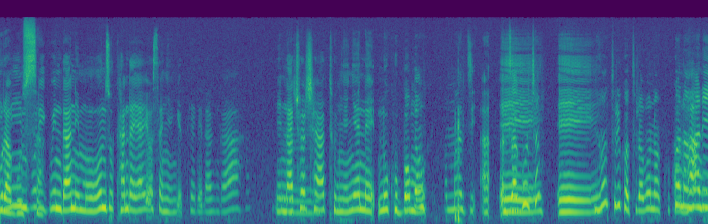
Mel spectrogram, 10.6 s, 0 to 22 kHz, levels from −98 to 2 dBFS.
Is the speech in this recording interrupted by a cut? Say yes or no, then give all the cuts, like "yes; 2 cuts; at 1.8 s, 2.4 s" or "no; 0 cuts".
no; 0 cuts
